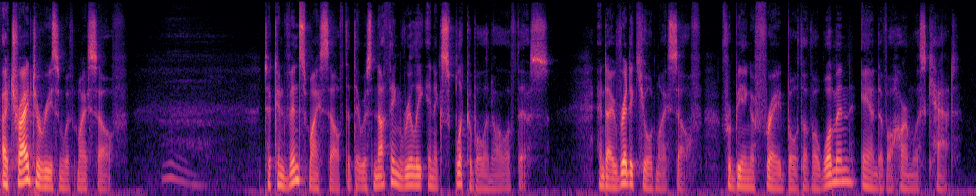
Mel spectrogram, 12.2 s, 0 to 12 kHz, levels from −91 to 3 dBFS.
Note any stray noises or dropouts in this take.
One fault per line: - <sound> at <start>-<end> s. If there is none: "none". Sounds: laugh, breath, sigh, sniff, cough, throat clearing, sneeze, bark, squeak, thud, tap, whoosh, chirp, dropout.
- sigh at 2.0-2.9 s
